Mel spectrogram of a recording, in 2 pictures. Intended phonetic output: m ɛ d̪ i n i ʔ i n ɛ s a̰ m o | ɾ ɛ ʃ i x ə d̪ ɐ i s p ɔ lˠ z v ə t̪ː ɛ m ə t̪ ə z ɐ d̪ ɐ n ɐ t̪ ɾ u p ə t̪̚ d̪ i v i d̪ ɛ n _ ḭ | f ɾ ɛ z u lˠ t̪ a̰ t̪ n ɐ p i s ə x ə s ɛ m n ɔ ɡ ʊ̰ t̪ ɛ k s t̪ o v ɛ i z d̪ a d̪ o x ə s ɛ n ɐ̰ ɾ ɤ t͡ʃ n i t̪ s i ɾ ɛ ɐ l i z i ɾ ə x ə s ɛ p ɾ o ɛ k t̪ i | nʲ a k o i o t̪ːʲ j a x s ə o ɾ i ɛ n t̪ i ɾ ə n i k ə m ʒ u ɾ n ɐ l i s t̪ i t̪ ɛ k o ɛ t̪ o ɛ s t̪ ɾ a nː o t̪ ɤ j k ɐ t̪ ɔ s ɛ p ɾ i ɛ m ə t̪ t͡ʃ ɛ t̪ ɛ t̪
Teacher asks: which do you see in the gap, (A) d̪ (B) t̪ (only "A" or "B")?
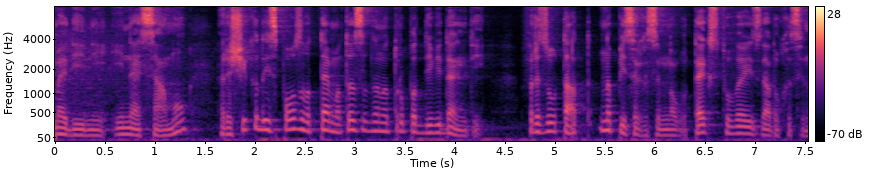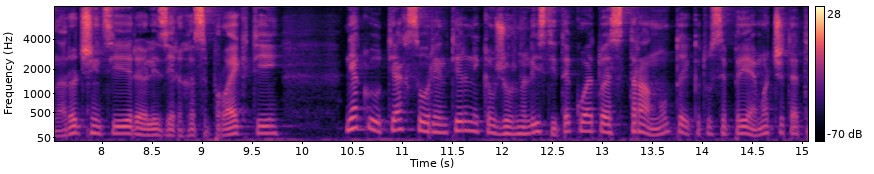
A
